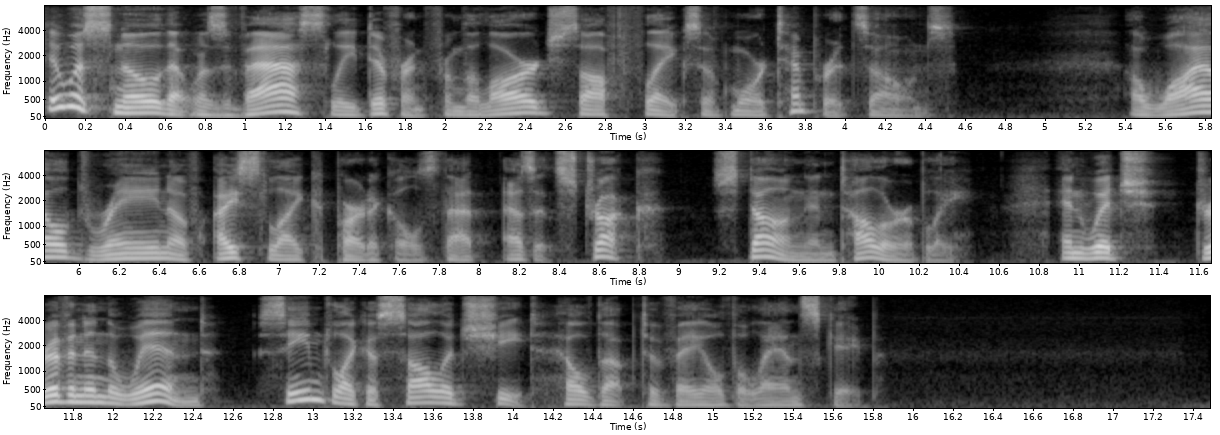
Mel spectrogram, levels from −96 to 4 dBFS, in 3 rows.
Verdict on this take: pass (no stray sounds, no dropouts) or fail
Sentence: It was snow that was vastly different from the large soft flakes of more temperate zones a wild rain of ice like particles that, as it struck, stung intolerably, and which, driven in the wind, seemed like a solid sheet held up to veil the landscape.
pass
